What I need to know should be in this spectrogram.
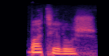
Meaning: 1. bacillus (any of various rod-shaped, spore-forming aerobic bacteria in the genus Bacillus) 2. bacterium, germ
- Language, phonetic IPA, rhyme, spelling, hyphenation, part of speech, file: Hungarian, [ˈbɒt͡siluʃ], -uʃ, bacilus, ba‧ci‧lus, noun, Hu-bacilus.ogg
